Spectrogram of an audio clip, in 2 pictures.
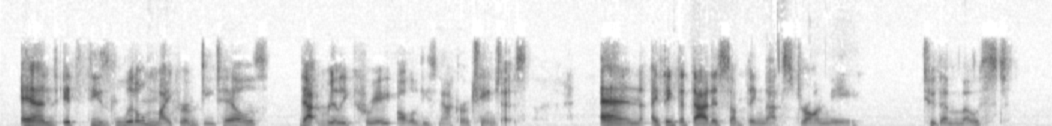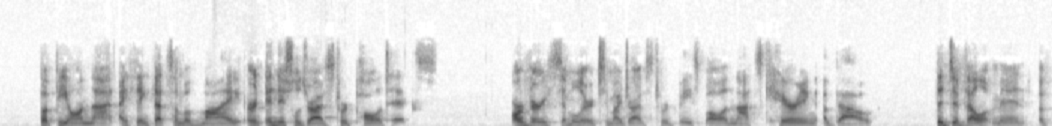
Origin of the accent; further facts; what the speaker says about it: Staten Island, New York, United States; I grew up in Staten Island, New York. So technically part of New York City.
